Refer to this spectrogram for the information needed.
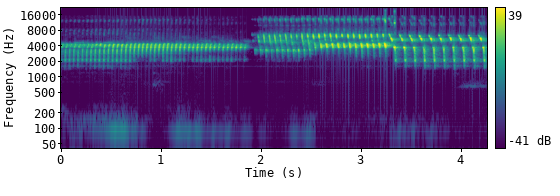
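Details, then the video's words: Male pet canary singing a long 'cuit cuit ngerol' style song, kept as a master recording to coax other canaries into singing. It gives a steady high rolling trill, then shifts into faster, brighter buzzy trills. "burung KENARI CUIT CUIT NGEROL untuk pancingan kenari biar gacor"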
